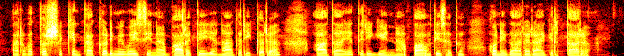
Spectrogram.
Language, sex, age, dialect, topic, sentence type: Kannada, female, 18-24, Dharwad Kannada, banking, statement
